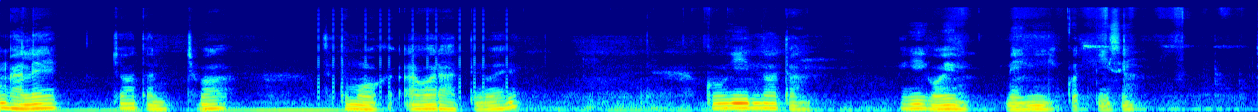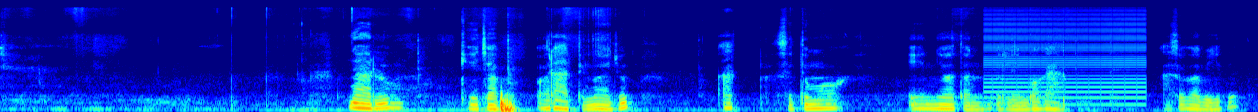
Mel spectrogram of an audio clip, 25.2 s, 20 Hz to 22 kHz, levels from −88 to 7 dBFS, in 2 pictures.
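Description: From 3.18 to 5.08 s, GSM signalling bursts: a nearby 2G phone's intermittent transmissions are rectified by the circuitry, giving galloping ticks and brief 217 Hz buzzes well below the speech. From 22.42 to 24.04 s, just after "en yoton", GSM phone buzz: a phone in a call pulses continuously, producing a steady raspy 217 Hz buzz about 17 dB below the speech.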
